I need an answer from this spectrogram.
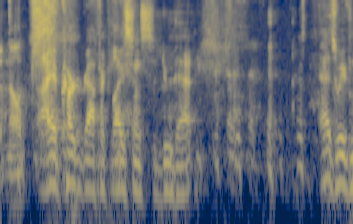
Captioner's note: laughter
